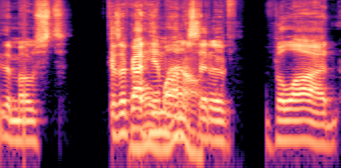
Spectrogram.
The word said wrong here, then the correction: Velenad: or whatever you pronounce that guy's name, the PL guy. – Velenad, yes.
